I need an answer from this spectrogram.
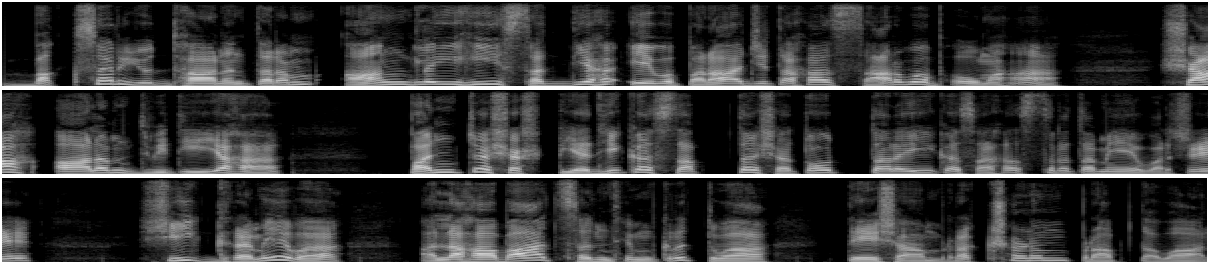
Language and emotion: Sanskrit, neutral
